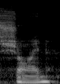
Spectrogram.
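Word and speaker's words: sinh: s i and H thing mean it's actually pronounced Shine the shine of X well that is the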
